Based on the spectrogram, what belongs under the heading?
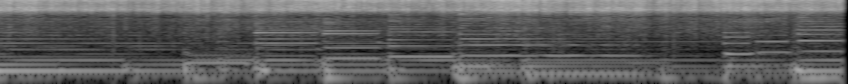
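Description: Cauliflower batter pancake sizzling in a hot pan, a steady frying hiss, with background music of sustained melodic notes playing over it.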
